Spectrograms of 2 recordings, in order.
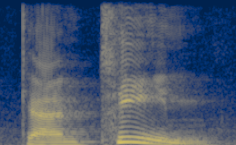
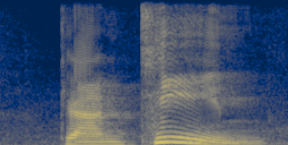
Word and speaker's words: canteen: way i pronounce it canteen canteen canteen canteen okay if i if you are clear about that uh if you notice the second syllable is stressed canteen canteen now i said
